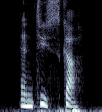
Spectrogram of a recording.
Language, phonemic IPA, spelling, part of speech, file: Swedish, /²tʏska/, tyska, adjective / noun, Sv-tyska.ogg
- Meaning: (adjective) inflection of tysk: 1. definite singular 2. plural; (noun) 1. German (language) 2. a female German national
